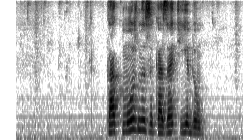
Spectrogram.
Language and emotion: Russian, neutral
